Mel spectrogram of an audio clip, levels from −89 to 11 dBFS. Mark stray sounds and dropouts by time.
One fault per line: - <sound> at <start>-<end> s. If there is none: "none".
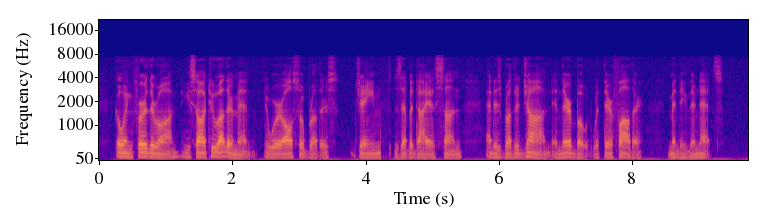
- dropout at 4.2-4.4 s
